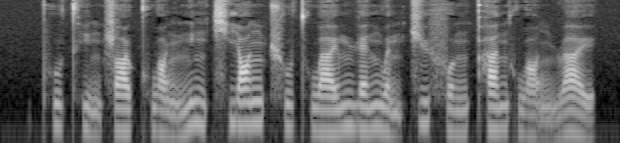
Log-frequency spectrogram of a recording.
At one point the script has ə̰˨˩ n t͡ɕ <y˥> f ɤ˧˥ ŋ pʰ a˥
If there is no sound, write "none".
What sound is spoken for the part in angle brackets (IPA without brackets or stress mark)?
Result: y˥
